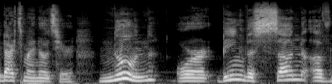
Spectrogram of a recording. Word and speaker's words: nun: now in you in is properly pronounced noon okay noon is a letter also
